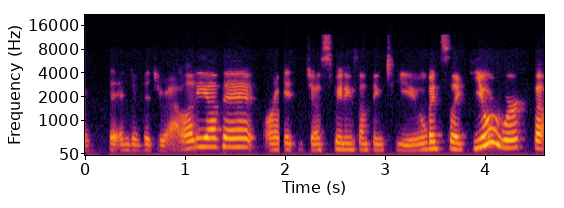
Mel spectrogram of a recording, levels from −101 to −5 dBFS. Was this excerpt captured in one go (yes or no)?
yes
